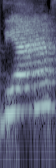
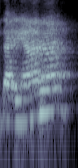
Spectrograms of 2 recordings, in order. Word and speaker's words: Diana: my name is the i pronounce diana some people pronounce it diana either one is fine okay so learning objectives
